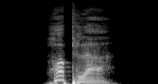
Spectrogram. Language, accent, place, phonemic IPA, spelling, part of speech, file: German, Germany, Berlin, /ˈhɔpla/, hoppla, interjection, De-hoppla.ogg
- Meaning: oops, upsadaisy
